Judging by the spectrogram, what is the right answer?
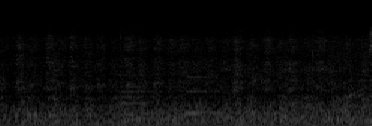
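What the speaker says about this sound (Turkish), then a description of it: "Bu çok hızlı bir tren ya." A fast train in the Train Valley video game runs along with a steady, quiet mechanical rumble and hiss, continuous and alone throughout.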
